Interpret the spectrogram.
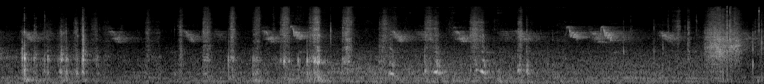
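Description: Small birds chirping over and over, with scattered clicks.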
